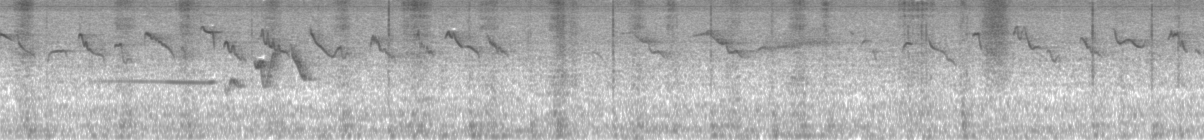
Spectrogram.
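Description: Small birds chirping faintly in a continuous run of short, quick, falling chirps, with one brief steady whistled note about a second in.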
